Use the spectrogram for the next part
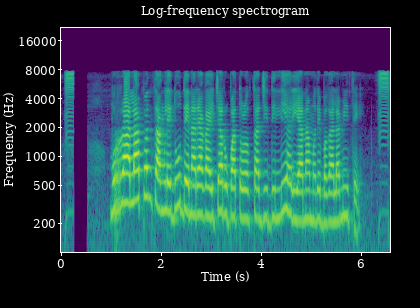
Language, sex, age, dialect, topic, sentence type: Marathi, female, 41-45, Northern Konkan, agriculture, statement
